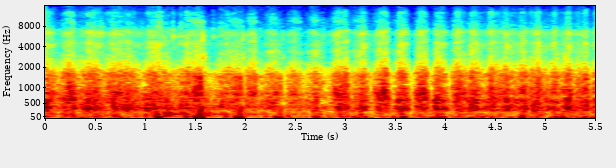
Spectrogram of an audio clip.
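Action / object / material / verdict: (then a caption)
scrape / soft silicone ears of a binaural microphone / silicone / none. Fingertips of both hands slowly rub and scratch the soft silicone ears of a binaural microphone. A continuous, muffled scratching and rubbing rises and falls in loose, uneven strokes, with most of the sound sitting in the low and middle range and very little brightness.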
